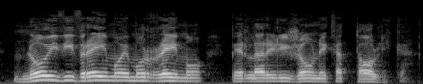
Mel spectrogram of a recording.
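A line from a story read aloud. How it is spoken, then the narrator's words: Crowd weeping in unison. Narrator (Italian): tutta l'assemblea piangendo esclamò concorde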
